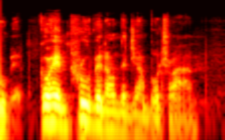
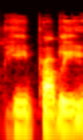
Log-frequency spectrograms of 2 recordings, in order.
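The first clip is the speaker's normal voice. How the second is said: ordinary delivery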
